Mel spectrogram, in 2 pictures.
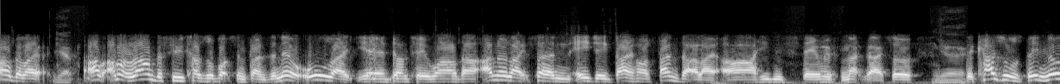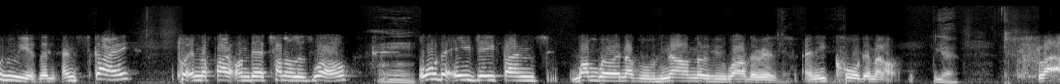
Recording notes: With the fans as they call.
